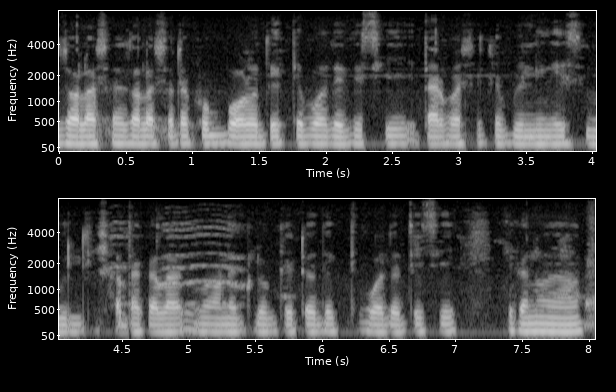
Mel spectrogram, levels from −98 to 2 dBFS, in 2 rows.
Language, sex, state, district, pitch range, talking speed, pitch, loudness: Bengali, male, West Bengal, Purulia, 110-115 Hz, 165 wpm, 110 Hz, -29 LUFS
